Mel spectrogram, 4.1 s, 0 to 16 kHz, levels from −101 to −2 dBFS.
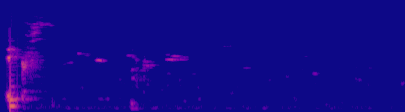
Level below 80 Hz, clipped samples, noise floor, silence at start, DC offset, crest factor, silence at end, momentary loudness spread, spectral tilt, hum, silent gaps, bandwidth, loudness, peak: -86 dBFS; under 0.1%; under -90 dBFS; 0.05 s; under 0.1%; 26 dB; 2.25 s; 19 LU; -5 dB/octave; none; none; 9 kHz; -54 LUFS; -32 dBFS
